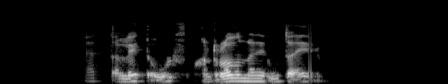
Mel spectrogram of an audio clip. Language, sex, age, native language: Icelandic, male, 20-29, Icelandic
